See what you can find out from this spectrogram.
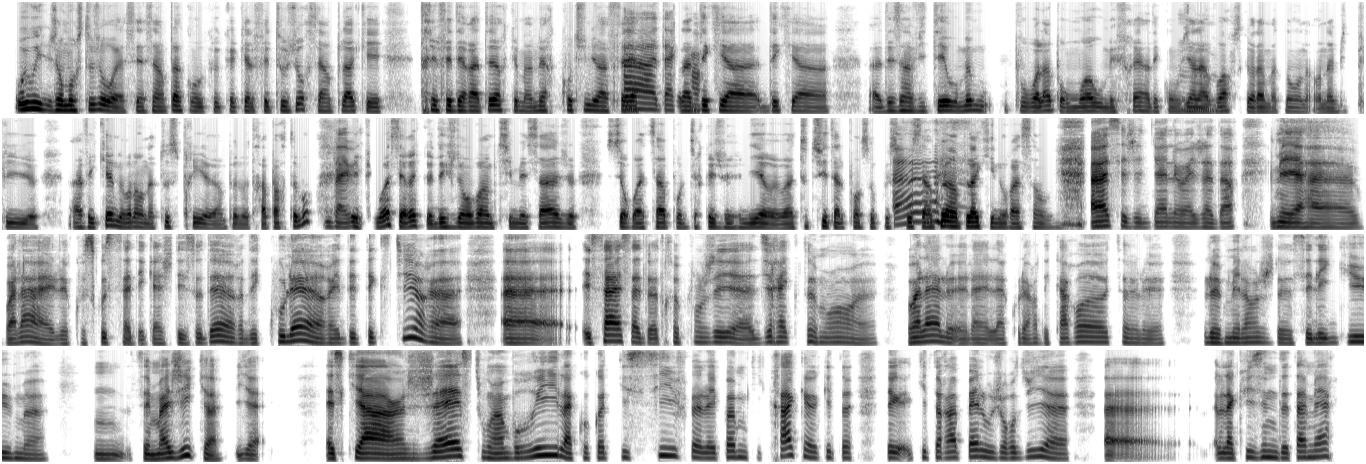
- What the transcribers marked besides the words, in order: tapping; chuckle; stressed: "couleurs"; stressed: "textures"
- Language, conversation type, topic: French, podcast, Quel plat de famille te ramène directement en enfance ?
